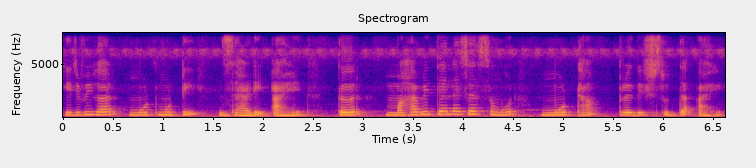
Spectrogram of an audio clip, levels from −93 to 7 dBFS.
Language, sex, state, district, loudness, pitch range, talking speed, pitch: Marathi, female, Maharashtra, Solapur, -17 LUFS, 230-265 Hz, 100 wpm, 245 Hz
